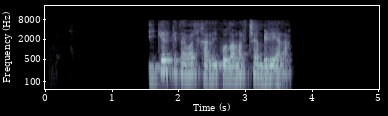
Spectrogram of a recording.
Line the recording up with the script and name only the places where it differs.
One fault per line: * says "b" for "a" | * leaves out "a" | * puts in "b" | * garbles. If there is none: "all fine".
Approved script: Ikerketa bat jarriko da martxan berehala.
all fine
